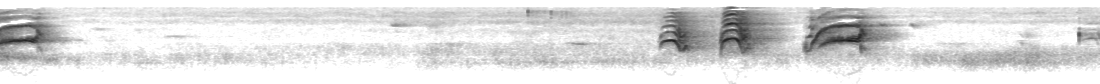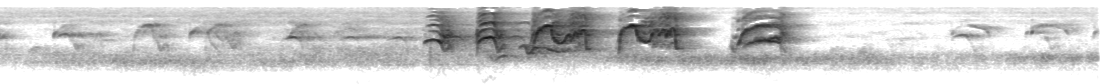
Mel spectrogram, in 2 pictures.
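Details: Brown-eared bulbul giving its call (not song): loud, harsh, squealing notes in short bursts of two or three, with a softer chattering bird in the background.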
